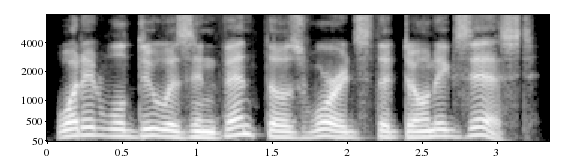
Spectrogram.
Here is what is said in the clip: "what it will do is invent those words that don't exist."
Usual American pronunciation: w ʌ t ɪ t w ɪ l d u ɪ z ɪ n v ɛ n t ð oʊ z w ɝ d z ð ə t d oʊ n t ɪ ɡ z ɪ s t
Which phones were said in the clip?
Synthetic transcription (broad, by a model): w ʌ t ɪ t w ɪ l d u ɪ z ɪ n v ɛ n t ð oʊ z w ɝ d z ð ə t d oʊ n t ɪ ɡ z ɪ s t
